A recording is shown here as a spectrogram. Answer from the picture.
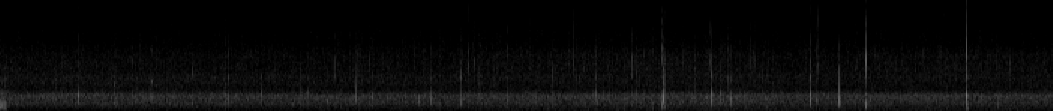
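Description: Steady hiss of heavy rain, with scattered sharp ticks of drops, most of them in the second half.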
